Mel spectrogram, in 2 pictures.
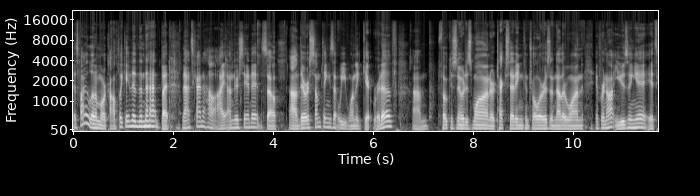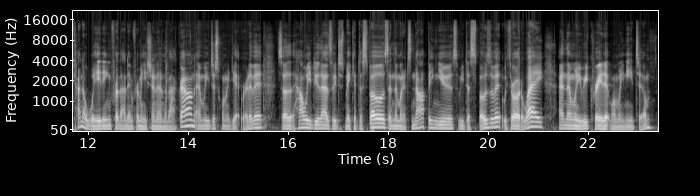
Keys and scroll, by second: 0.0-0.2 typing, 0.8 Return, 1.8-4.8 typing, 13.8 ctrl+s.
